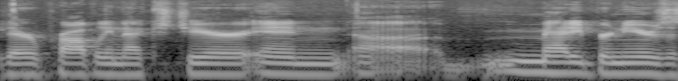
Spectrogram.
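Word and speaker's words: Matty Beniers: You got to say it right. It's Matty Berniers.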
